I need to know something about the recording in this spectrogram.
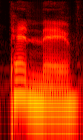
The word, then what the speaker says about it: penne: All right, so how do you pronounce we said penne in in English in American English, but in proper Italian it would be penne. Penne. So you you you double pronounce the consonant.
